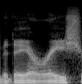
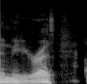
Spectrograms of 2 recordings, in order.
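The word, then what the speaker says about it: in medias res: I think I said Media Res was actually pronounced in Medea Race or some weird thing like that. I don't know. The point being, you pedants can correct me on the forums if you want, but the popular pronunciation being in Media Res, you start somebody in the middle of the action, right, is what that means.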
